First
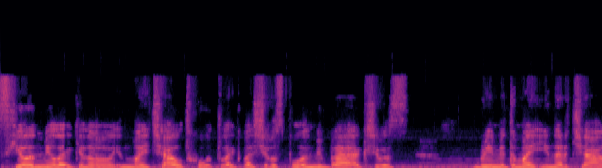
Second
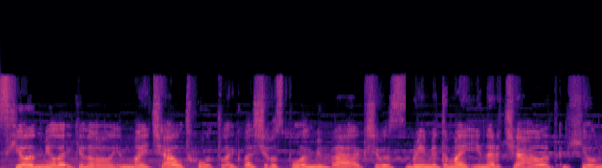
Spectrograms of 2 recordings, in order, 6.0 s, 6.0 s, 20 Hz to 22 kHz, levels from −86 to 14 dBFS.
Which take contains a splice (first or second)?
second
